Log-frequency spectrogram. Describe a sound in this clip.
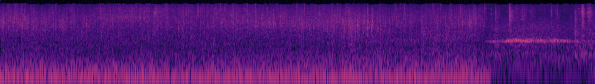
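A large fire roars and crackles.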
